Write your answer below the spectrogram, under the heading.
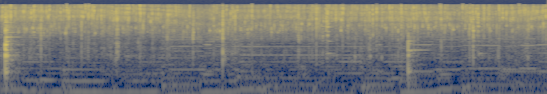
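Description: Chicken skin frying in oil in a frying pan, with a steady sizzle, and a spatula clicking against the pan twice, about two and four seconds in. The skin is browned but not yet crisp, still rendering its fat.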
